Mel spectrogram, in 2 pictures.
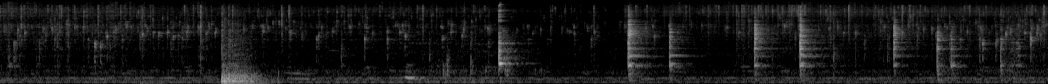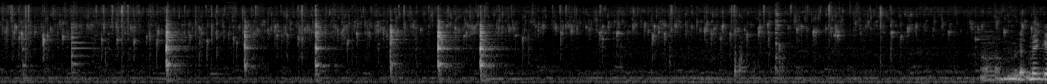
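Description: Garlic frying in oil for Jamaican-style curry goat, a low steady sizzle with scattered sharp crackles and pops through the stretch, with a brief faint voice.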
